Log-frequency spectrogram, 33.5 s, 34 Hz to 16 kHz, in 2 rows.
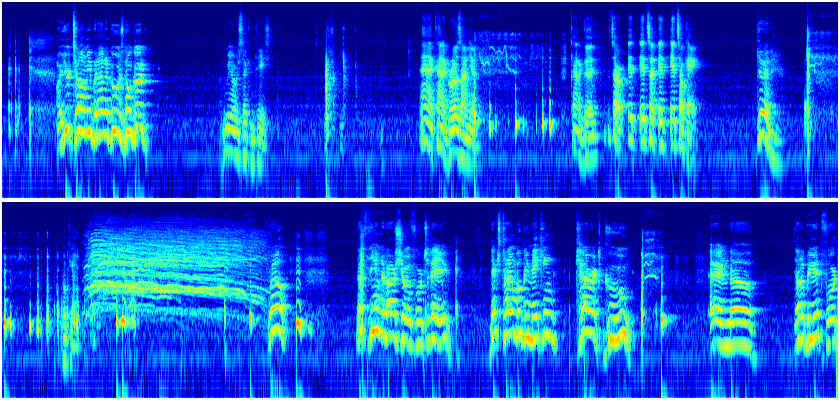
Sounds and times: Speech: 0:01.1 - 0:03.0, 0:04.4 - 0:05.4, 0:08.4 - 0:09.6, 0:11.4 - 0:14.0, 0:15.1 - 0:15.7, 0:23.8 - 0:25.8, 0:26.5 - 0:29.4, 0:30.9 - 0:31.8, 0:32.6 - 0:33.4.

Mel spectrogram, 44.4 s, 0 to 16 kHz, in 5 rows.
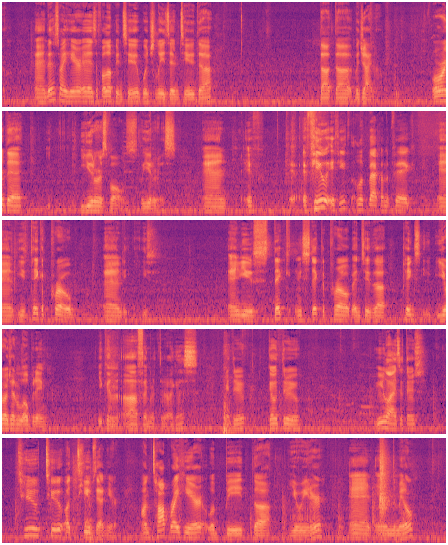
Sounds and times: Speech: 0:00.0 - 0:04.2, 0:06.4 - 0:07.7, 0:08.6 - 0:20.9, 0:22.2 - 0:27.6, 0:28.6 - 0:35.2, 0:35.8 - 0:43.8.

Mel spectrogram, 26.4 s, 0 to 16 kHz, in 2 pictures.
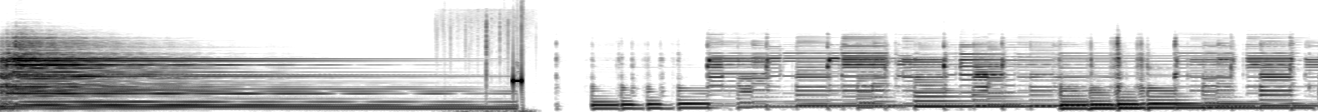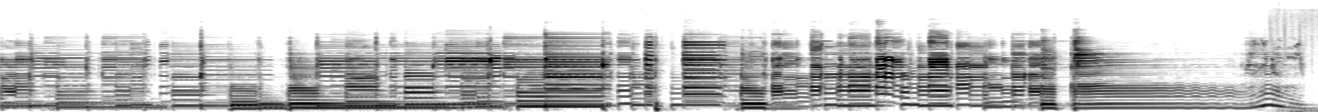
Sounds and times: Music: 0:00.0 - 0:04.7, 0:05.9 - 0:26.3.

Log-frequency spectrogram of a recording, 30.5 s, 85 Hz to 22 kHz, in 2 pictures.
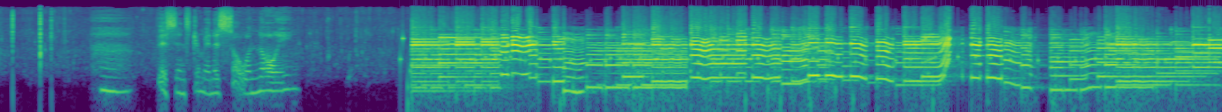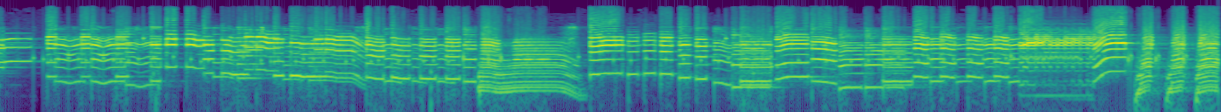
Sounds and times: Electric guitar: 0:05.1 - 0:30.5
Strum: 0:05.2 - 0:30.5.

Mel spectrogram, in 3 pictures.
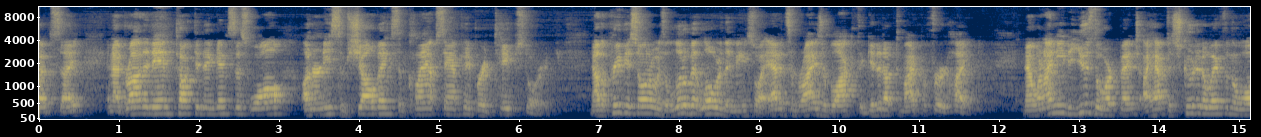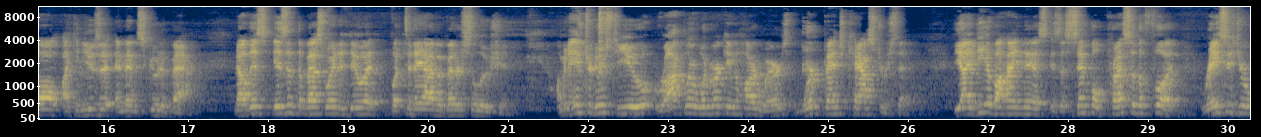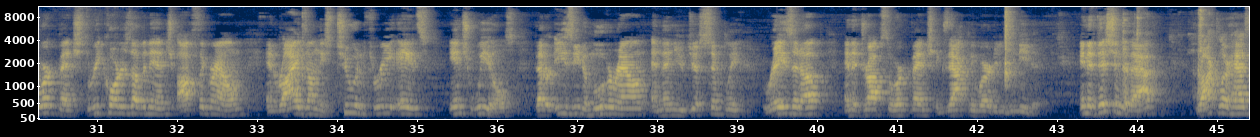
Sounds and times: Speech: 0:00.0 - 0:21.0, 0:21.6 - 0:45.4.

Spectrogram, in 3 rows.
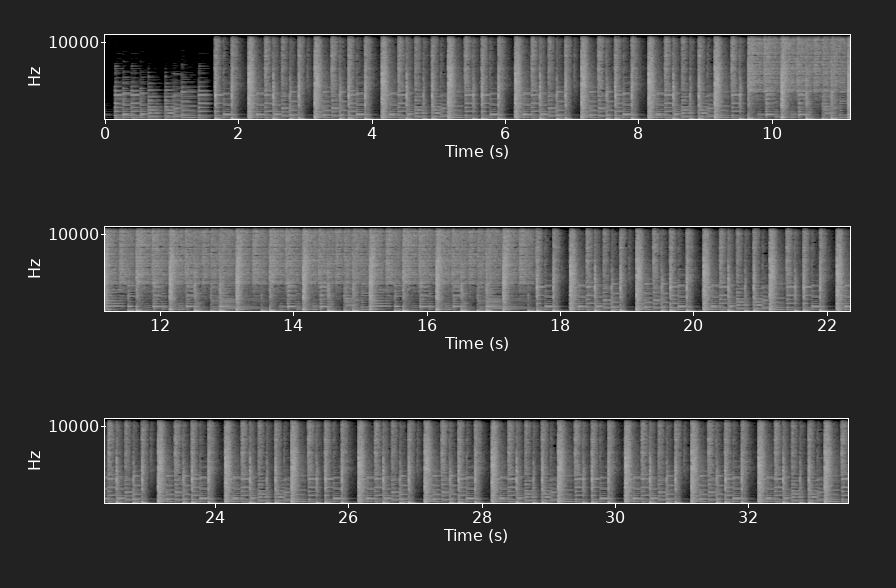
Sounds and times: Music: 0:00.0 - 0:33.5.

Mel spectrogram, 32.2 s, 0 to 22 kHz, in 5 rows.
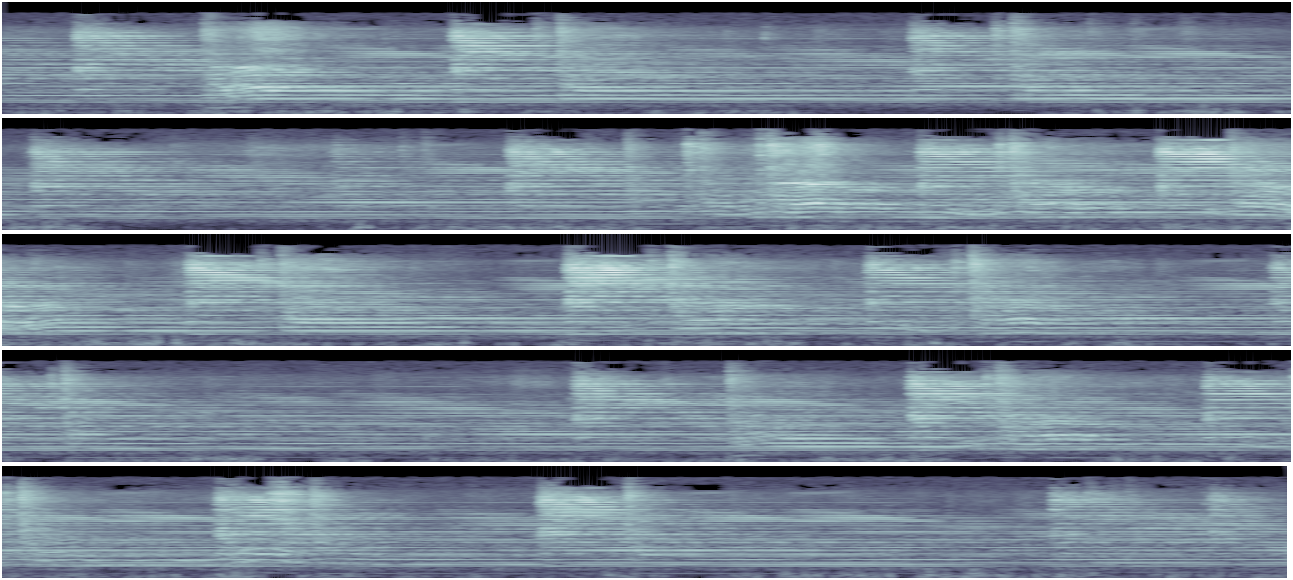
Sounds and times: Carnatic music: 0:00.0 - 0:32.2
Sitar: 0:00.0 - 0:32.2.

